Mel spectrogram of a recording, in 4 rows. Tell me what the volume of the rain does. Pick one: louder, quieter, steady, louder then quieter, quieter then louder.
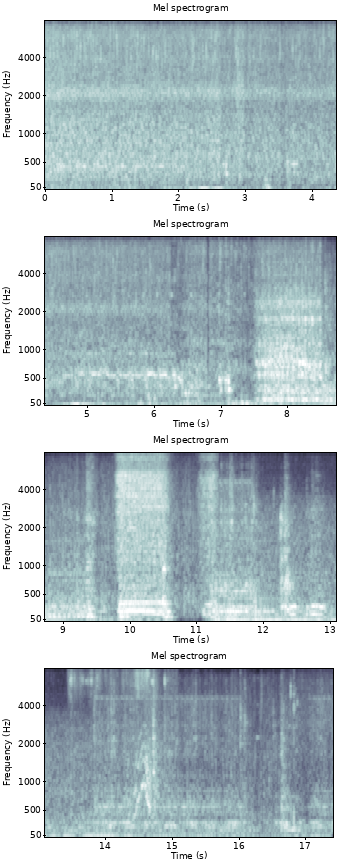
quieter.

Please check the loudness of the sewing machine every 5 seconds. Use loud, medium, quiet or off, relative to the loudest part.
medium, loud, loud, medium.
